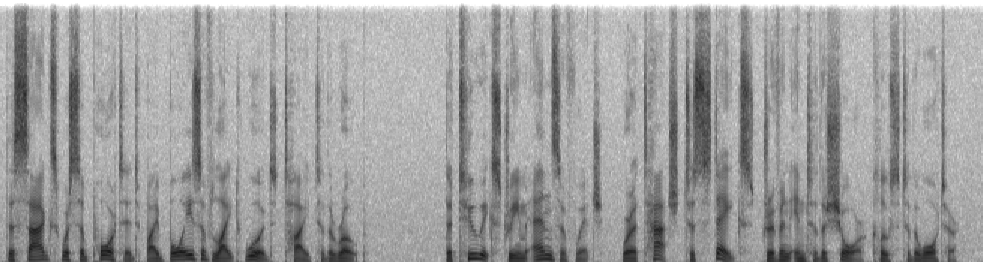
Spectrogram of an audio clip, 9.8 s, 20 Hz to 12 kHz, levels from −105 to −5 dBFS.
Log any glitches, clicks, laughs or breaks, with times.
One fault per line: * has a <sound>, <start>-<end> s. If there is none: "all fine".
all fine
